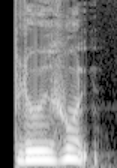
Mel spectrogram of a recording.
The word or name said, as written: blodhund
